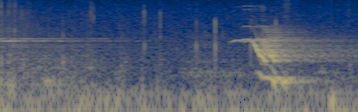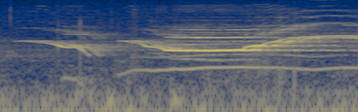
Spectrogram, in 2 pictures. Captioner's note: caller bark bugling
